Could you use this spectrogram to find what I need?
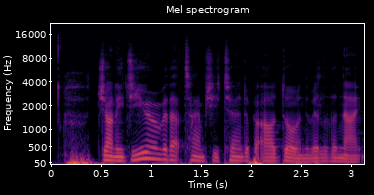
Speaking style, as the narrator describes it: Mum sighed

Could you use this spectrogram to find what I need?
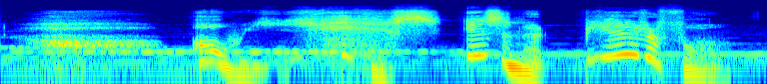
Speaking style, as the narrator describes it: I exclaimed

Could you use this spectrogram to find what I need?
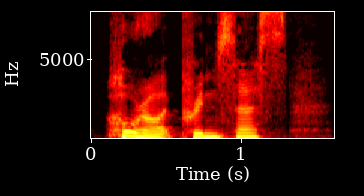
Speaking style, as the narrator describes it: laughed

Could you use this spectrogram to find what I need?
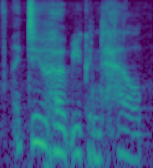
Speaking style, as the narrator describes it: she sighs

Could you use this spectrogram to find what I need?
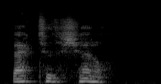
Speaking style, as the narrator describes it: Chek said breathlessly

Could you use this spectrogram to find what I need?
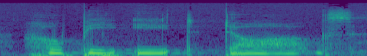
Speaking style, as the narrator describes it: she whispered

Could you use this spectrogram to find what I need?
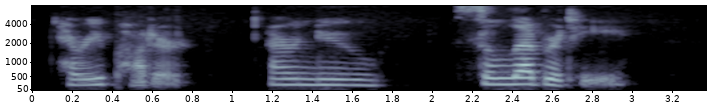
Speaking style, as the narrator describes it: he said softly

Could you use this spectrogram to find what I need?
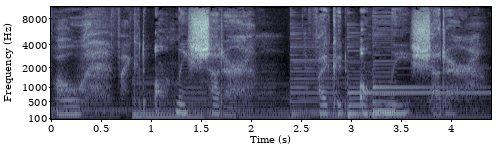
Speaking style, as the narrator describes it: The youth ... began to murmur to himself

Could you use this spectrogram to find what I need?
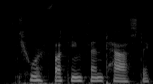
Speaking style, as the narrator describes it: says

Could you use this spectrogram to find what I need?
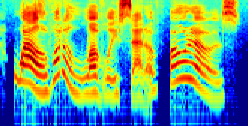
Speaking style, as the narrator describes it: my grandmother exclaims, beaming at me

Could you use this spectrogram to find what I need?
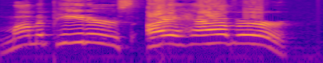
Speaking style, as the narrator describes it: He nearly shouted into his walkie-talkie

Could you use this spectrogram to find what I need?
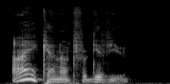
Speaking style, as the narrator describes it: kindly and after a while replied

